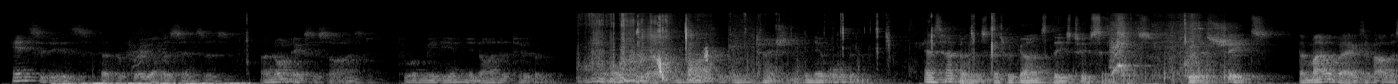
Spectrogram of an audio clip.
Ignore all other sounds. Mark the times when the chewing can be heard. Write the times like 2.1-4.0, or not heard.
6.2-11.8.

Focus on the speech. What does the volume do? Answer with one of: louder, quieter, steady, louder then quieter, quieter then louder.
louder.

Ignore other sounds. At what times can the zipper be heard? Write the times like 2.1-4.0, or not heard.
0.8-2.5, 5.8-7.2, 11.1-12.4.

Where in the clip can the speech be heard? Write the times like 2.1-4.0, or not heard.
0.1-13.9.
